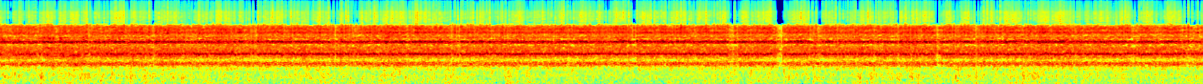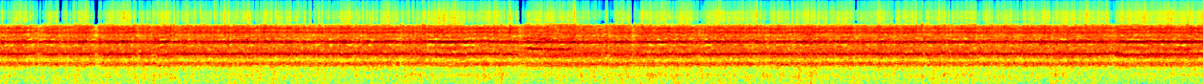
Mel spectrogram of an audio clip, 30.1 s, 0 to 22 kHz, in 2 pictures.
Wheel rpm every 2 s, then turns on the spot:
230, 230, 230, 240, 230, 230, 230, 240, 230, 230, 230, 220, 230, 230, 230.
none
